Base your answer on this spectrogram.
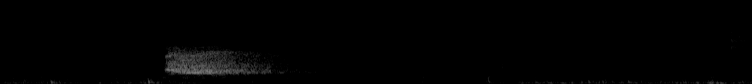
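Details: Norwegian Elkhound Stella barks at a yearling moose cow that will not stand still, after running it for a couple of hours on a hunt. A single loud bark lasts about a second, followed by quiet with faint rustling.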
